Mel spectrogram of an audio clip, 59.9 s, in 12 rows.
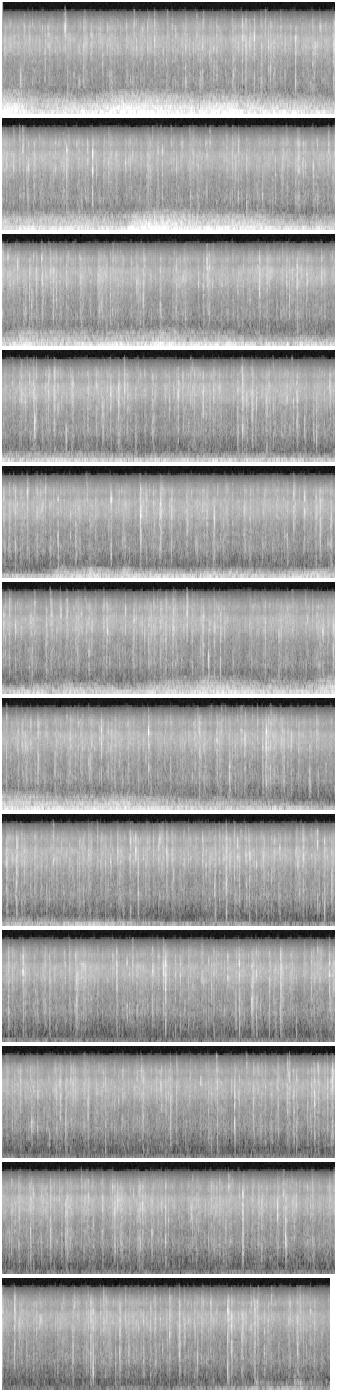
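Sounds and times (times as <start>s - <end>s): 
thunderstorm: 0.0s - 38.6s, 57.8s - 59.8s.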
